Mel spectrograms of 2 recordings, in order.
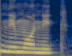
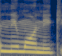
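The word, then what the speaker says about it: mnemonic: am silent होता है और वह वर्ड है निमोनिक सिर्फ एक यही वर्ड है सिर्फ एक यही वर्ड है जिसमें एम साइलेंट होता है बाकी किसी भी वर्ड में एम साइलेंट नहीं होता है इसे हम पढ़ते हैं निमोनिक इसमें एम साइलेंट होता है हम इसमें एम का उच्चारण नहीं करेंगे निमोनिक का मतलब होता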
